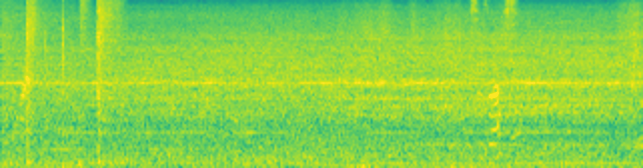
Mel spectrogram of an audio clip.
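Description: Steady airliner cabin noise during boarding: a continuous rush of air and machinery, strongest in the low range.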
